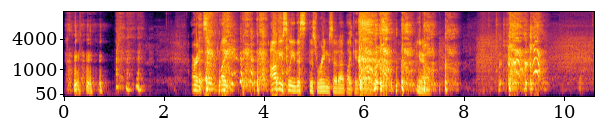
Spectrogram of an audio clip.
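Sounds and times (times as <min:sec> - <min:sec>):
speech: 0:00.2 - 0:00.9, 0:02.6 - 0:07.6
person coughing: 0:02.7 - 0:04.5, 0:05.9 - 0:08.0, 0:08.7 - 0:09.8.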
